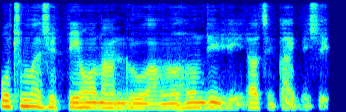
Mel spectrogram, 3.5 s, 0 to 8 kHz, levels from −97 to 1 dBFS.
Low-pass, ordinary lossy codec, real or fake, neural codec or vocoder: 7.2 kHz; none; fake; codec, 16 kHz, 1 kbps, FunCodec, trained on Chinese and English, 50 frames a second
